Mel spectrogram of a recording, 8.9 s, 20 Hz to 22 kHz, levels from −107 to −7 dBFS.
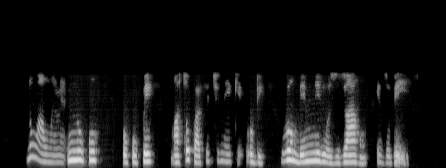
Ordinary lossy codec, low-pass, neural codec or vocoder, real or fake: none; 3.6 kHz; codec, 16 kHz, 4 kbps, X-Codec, WavLM features, trained on Multilingual LibriSpeech; fake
